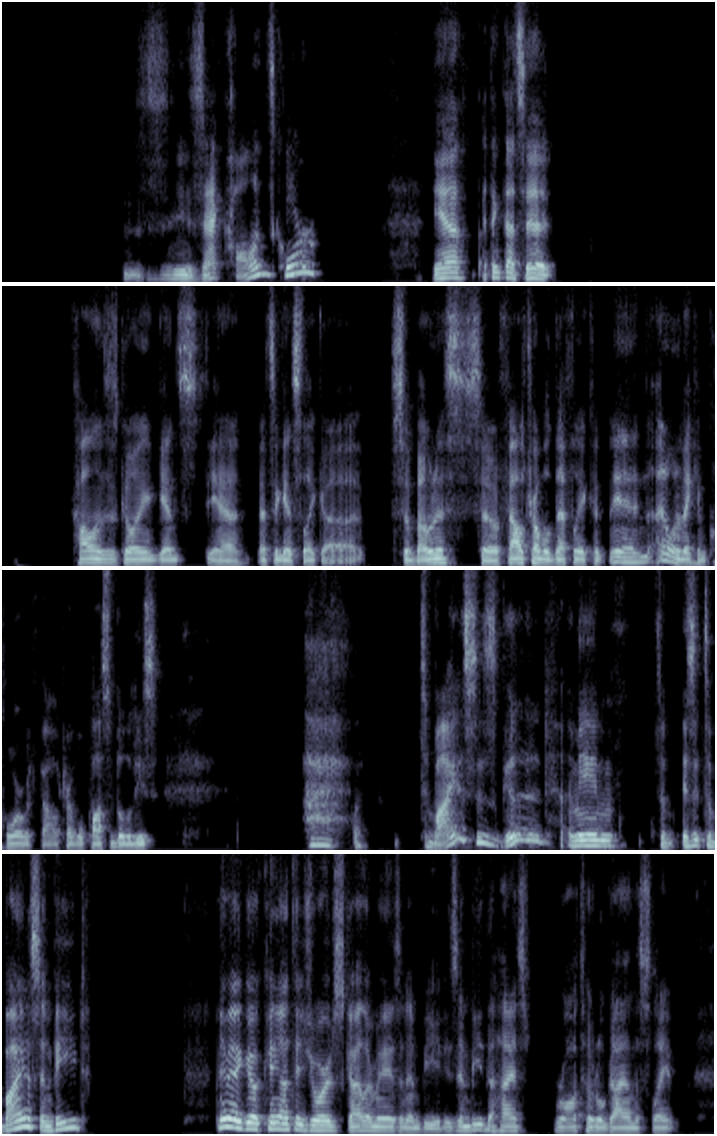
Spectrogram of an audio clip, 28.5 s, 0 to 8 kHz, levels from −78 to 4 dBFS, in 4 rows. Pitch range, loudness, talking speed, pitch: 105-150 Hz, -22 LUFS, 135 wpm, 120 Hz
